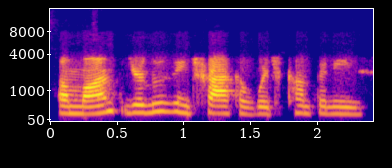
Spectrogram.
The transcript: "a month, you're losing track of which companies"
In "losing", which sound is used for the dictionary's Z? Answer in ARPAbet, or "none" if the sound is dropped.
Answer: Z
